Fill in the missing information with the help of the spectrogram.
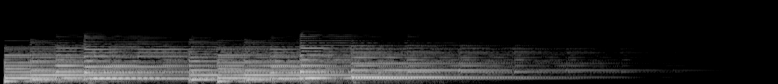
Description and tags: Small narrative sequence, part of Piano moods pack.
delay, narrative, phrase, piano, reverb, sequence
